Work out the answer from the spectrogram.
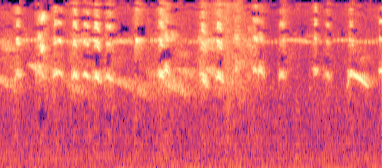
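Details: Green-winged saltator singing, a recording meant to warm up other saltators and train young birds: fairly faint, quick descending whistled slurs and short chirps in a run, over a thin, steady high whine.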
